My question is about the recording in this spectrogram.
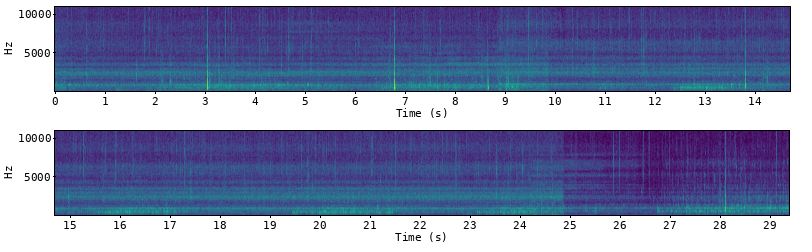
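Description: Underwater sound of a scuba diver breathing through a regulator: a burst of exhaled bubbles about every three to four seconds over steady underwater noise, with a few sharp clicks. The sound drops away briefly near the end.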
